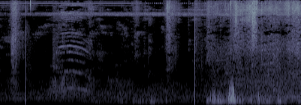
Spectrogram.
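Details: Orange cat hesitating to climb down a wall, one drawn-out harmonic meow early on, then sharp clicks, thumps and rustling scuffles.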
